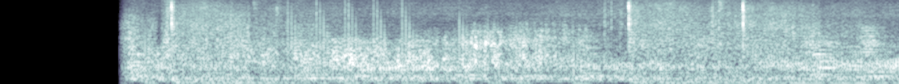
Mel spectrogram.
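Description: Battle sound effects: a heavy rumble, like aircraft and explosions, that starts abruptly after a brief silence, with three sharp cracks like gunshots.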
